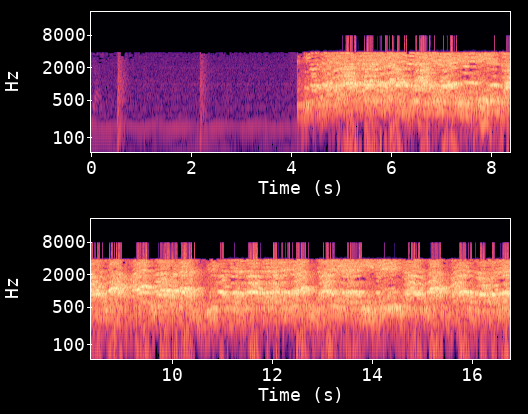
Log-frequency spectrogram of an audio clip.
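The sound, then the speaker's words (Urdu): A large crowd at a religious gathering chants slogans in unison. After near silence broken by two faint clicks, loud massed shouting bursts in and continues powerfully to the end. “اللہ اس مدنی منی کے بھی اگر ہو تو نعرے لگوا لو جو میں نے عرض کی تھی آپ سے”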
